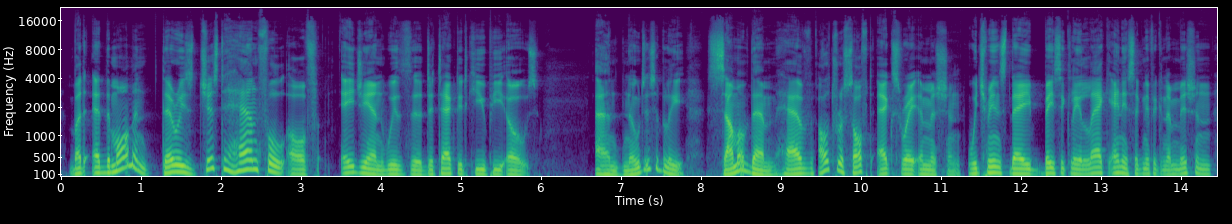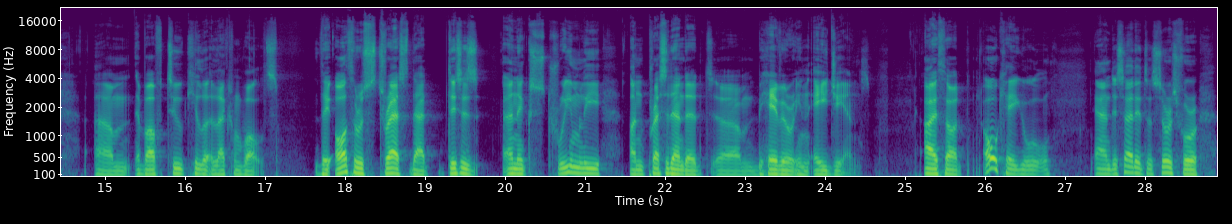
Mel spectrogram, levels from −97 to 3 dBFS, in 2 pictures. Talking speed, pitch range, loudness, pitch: 125 wpm, 100-125 Hz, -21 LUFS, 110 Hz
